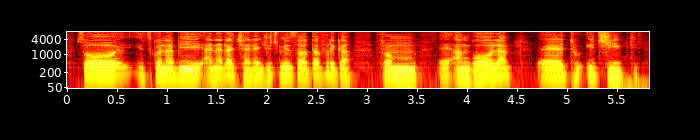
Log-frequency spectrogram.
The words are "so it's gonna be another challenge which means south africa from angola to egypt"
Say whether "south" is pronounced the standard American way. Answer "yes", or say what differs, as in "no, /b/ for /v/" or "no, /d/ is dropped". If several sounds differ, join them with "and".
no, /t/ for /θ/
